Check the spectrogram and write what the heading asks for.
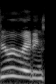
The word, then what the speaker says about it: infuriating: Andy silly, what's the most inferior infuriating story of the day? I was told twice yesterday I say the word infuriating wrong. They say I put an extra syllable in it.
